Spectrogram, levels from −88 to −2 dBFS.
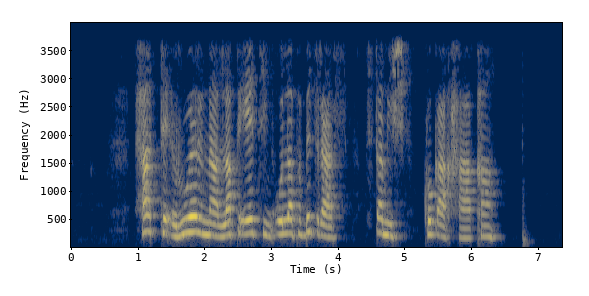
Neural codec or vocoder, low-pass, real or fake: none; 3.6 kHz; real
